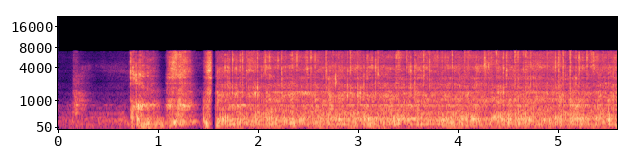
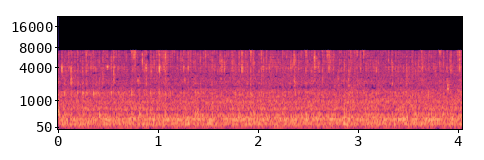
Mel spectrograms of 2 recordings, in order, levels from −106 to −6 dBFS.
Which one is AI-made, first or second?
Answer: first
